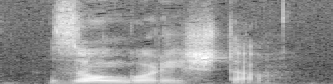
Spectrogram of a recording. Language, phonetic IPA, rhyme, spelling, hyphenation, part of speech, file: Hungarian, [ˈzoŋɡoriʃtɒ], -tɒ, zongorista, zon‧go‧ris‧ta, noun, Hu-zongorista.ogg
- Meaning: pianist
